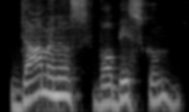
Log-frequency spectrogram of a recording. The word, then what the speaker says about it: Dominus vobiscum: So the correct pronunciation is Dominus vobiscum, but you'll probably hear me say Dominus vobiscum.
